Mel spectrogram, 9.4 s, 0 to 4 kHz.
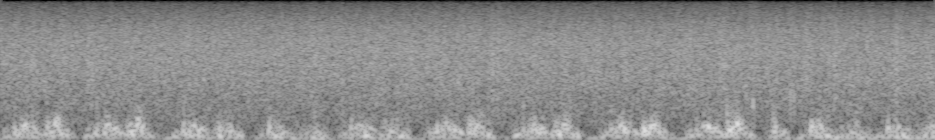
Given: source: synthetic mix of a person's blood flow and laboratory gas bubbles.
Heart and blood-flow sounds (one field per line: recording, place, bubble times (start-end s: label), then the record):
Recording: Doppler ultrasound of blood flow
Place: precordium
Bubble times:
7.22-7.39 s: bubbles
7.44-7.58 s: bubbles
7.64-7.78 s: bubbles
7.88-7.98 s: bubbles
From the record:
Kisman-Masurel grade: 212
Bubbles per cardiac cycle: several, 3 to 8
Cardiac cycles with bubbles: 1 to 10%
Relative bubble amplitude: moderate (0.250 to 0.450)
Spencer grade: 1 (occasional bubble signal discernible with the cardiac motion signal, with majority of cardiac periods free of bubbles)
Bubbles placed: anywhere in the cardiac cycle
